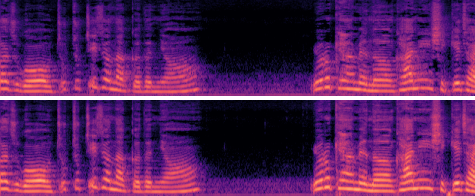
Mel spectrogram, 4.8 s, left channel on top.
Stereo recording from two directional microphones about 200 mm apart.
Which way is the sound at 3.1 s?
30° right (ahead or behind).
